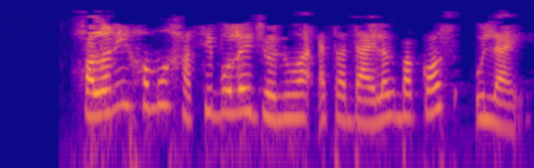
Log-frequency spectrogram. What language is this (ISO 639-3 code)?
asm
